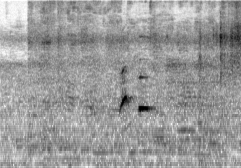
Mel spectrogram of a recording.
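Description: Two short high-pitched animal cries in quick succession, the first rising and the second held level, over a background of voices.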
